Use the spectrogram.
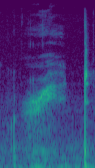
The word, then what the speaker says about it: route: root, Route or route are both correct.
